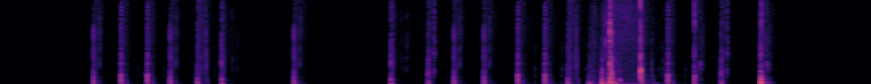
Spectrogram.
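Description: Footsteps tap on stone in a video game.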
